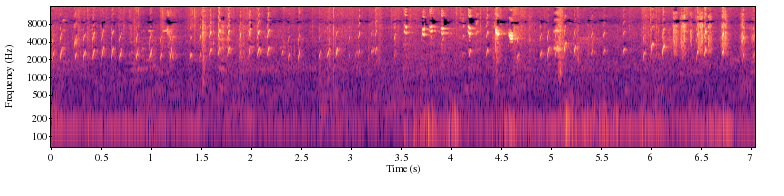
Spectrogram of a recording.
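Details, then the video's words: Wild European goldfinches out in nature calling to one another, a lively stimulating chatter of quick tinkling chirps, thickest around the middle, over a constant low hum with faint low knocks. "افضل بتبتة لتحفيز طائر الحسون"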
